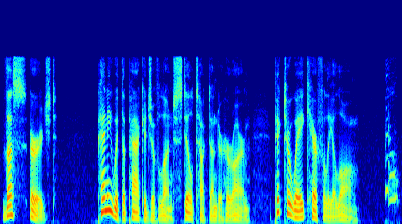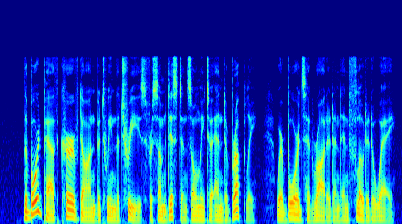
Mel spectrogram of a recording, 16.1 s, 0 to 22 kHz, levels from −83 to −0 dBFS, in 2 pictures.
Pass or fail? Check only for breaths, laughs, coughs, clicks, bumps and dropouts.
fail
